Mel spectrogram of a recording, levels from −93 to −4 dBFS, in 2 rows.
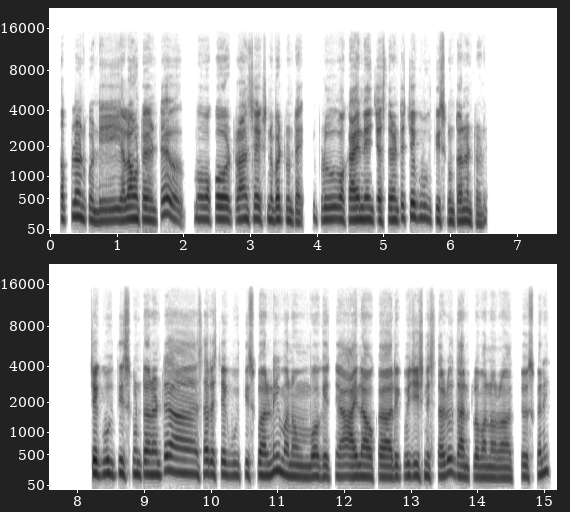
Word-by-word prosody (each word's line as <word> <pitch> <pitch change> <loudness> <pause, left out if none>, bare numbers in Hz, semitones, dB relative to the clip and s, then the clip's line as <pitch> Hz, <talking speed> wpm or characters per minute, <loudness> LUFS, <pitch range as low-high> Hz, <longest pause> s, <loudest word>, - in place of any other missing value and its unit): తప్పులునుకోండి. 180 -6 0 0.3
ఎలా 180 +2 +5
ఉంటాయంటే 175 +4 0 0.7
ఒకో 185 +2 +1 0.2
ట్రాన్సాక్షన్ 175 -1 -1
బట్టి 170 -1 +1
ఉంటాయి. 140 -2 -4 0.2
ఇప్పుడు 175 0 -3 0.2
ఒకాయనేం 175 0 +3
చేస్తాారంటే 170 +3 0
చెక్కు 200 -2 +2
బుక్కు 170 -5 -6
తీసుకుంటానంటాడు. 150 -4 -2 1.7
చెక్కు 195 -3 +6
బుక్కు 190 -4 +1
తీసుకుంటానంటే 190 +2 +1
ఆహ్, 200 -2 +1
సరే 195 -1 +1
చెక్కు 185 -2 0
బుక్కు 170 -3 -6
తీసుకోవాలని 180 +4 0
మనం 165 -2 0 0.3
ఓకే. 160 0 -1 0.4
ఆయన 160 +1 +3 0.2
ఒక 150 - -11 0.2
రిక్విజేషన్ 165 +1 -1
ఇస్తాడు, 170 +7 -1
దాంట్లో 155 -1 -1
మనం 150 -1 -1
ర - - 0 0.3
చూసుకొని, 180 +7 -2
175 Hz, 120 wpm, -24 LUFS, 160-185 Hz, 1.7 s, చెక్కు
